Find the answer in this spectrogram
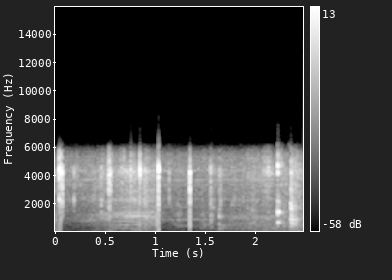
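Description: A Toshiba laptop powering on with a CD in its drive: a sharp click at the start, then a faint rising whine and two more sharp clicks about a second in.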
